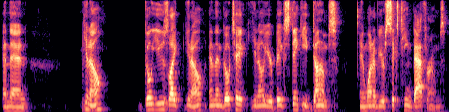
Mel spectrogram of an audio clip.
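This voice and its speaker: A man's voice: medium pitch, a little slow. Rambling, mocking middle-aged man. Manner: rambling, mocking, swears freely. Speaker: livestream host. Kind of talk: casual livestream chat. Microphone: phone.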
